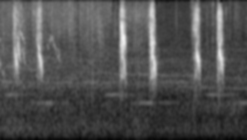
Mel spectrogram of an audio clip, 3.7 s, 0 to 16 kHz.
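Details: Several sparrows in Japan, among them one with a yellow beak, recorded on 21 January 2018: short bright chirps given singly and in pairs over a steady background hiss.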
